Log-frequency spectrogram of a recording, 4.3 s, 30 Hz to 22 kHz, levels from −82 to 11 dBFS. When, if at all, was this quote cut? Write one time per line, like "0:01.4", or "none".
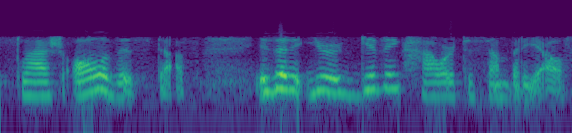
0:02.3
0:03.0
